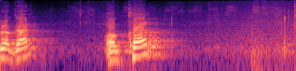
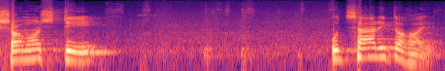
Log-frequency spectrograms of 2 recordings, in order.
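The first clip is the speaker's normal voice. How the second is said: word by word with long pauses; slow dictation; slower than usual. Shown as a demonstration. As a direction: dictate each word slowly for notes. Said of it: "teacher dictating definition slowly". (ধীরে ধীরে শব্দে শব্দে লেখানো)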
